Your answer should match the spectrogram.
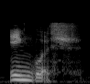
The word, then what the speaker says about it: English: If you look at the second word here, English, we have 2 syllables, English. I'm going to say it twice. See if you can hear which syllable is stressed. English, English. It is the first syllable that is stressed.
